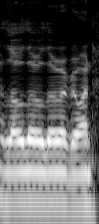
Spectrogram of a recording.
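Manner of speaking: out of breath. Greeting listeners after running home, out of breath. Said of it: "If I sound out of breath, I very much am".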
